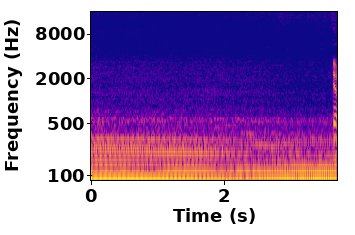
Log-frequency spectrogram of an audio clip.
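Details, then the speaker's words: 1997 Ford Ranger 2.3L inline-4, 5-speed manual, towed in with no start after the clutch pedal popped to the floor: after replacing a broken bushing it starts and idles with a deep, even rumble of about 3.5 pulses per second, no misses or knocks. "let's see if she starts oh there we go perfect"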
